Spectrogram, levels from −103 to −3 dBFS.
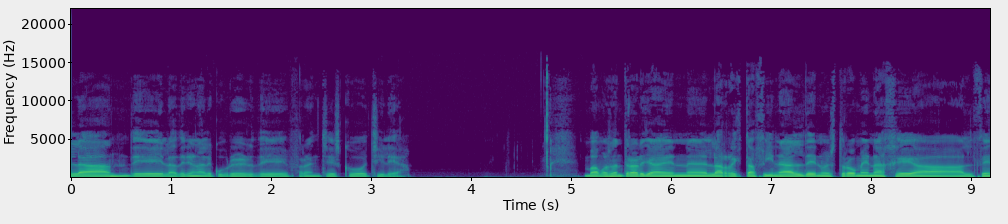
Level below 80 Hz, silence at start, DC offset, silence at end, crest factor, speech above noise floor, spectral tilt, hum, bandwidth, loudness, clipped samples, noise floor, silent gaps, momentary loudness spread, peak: -62 dBFS; 0 s; under 0.1%; 0 s; 14 dB; 43 dB; -8.5 dB/octave; none; 14 kHz; -34 LUFS; under 0.1%; -76 dBFS; none; 10 LU; -20 dBFS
